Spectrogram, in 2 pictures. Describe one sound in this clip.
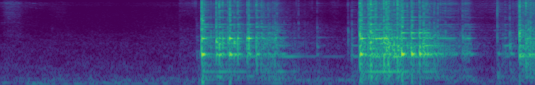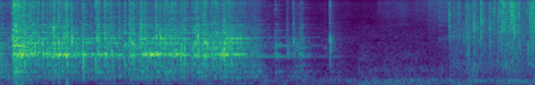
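Hollow plastic toys clatter against each other in a bowl.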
